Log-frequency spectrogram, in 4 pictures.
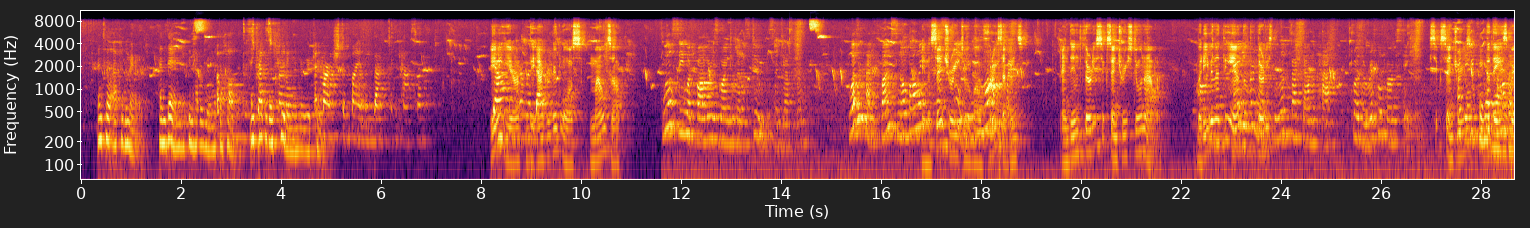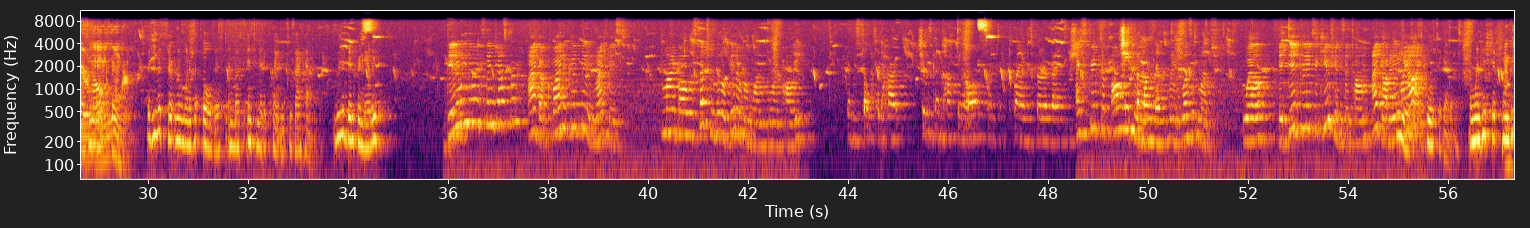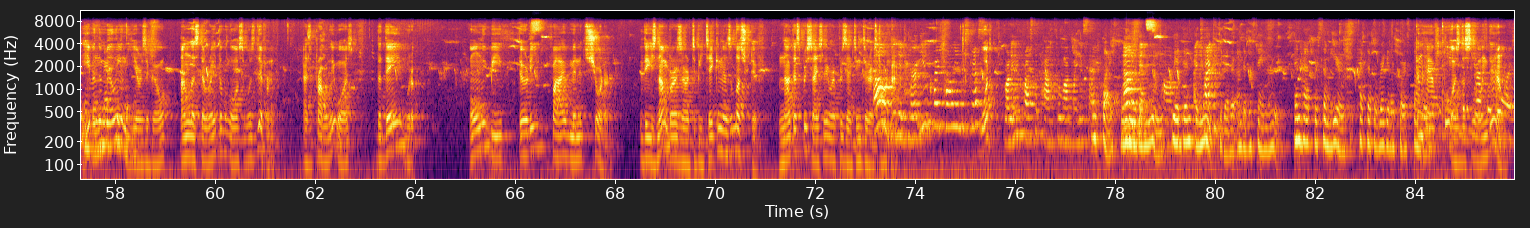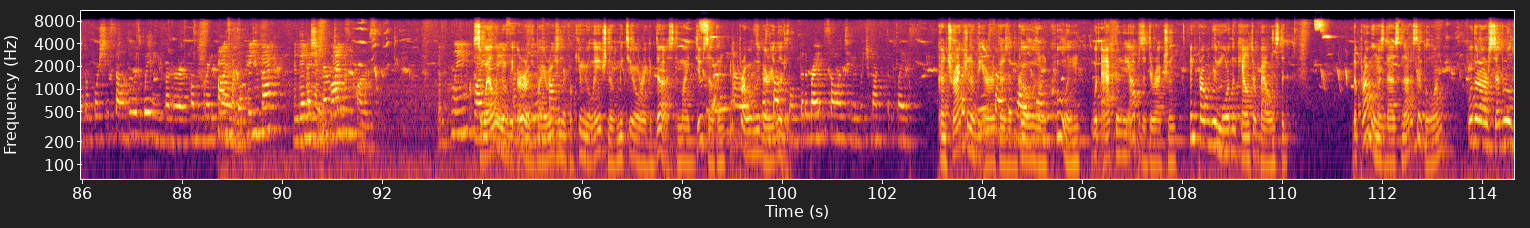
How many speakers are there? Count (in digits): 4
